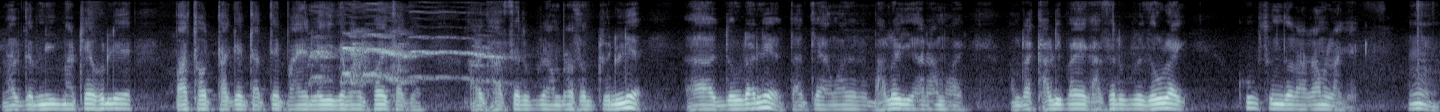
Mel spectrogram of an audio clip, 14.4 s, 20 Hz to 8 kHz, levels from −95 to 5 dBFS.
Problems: constant background noise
